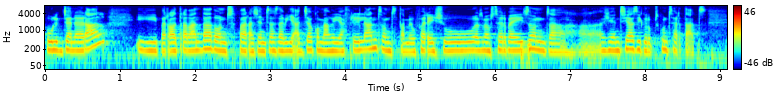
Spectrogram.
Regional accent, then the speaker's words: Reus, Catalonia, Spain; ja que jo també soc de Reus

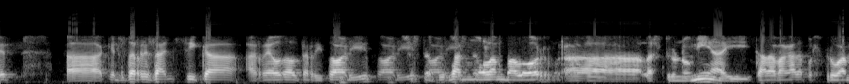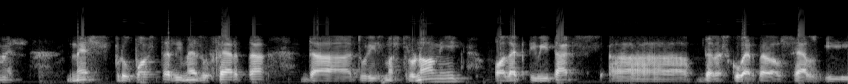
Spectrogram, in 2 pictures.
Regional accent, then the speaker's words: Pinatell, Catalonia, Spain; quan vaig tornar cap a la Conca, perquè jo soc del Pinatell

